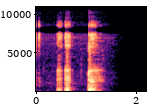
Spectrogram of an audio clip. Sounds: Throat clearing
